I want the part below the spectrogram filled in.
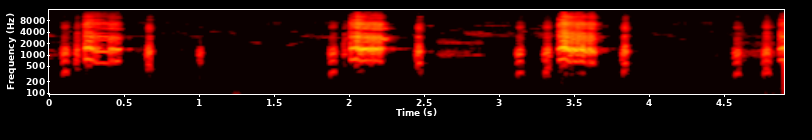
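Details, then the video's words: Red junglefowl during decoy trapping of wild birds, giving short rasping crow bursts about a second apart, each introduced by crisp clicking notes, with a faint wavering tone in the gaps. "cuab tau lau qaib qus lawm nawb(ต่อไก่ป่าหม่านๆ)"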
